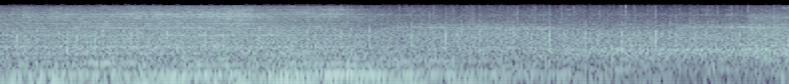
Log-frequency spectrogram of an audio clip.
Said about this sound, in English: to a huge ovation from the crowd in the Aviva Stadium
